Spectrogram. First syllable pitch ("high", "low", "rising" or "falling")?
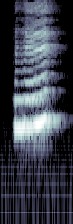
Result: rising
